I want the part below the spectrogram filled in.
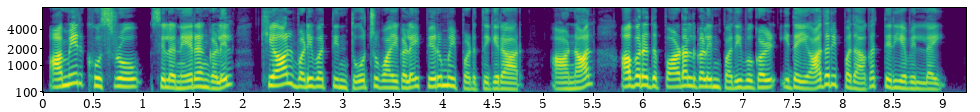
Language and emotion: Tamil, neutral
